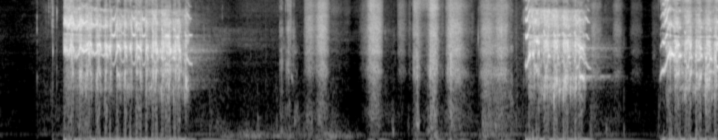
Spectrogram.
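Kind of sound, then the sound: vocal imitation, person imitating dolphin calls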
